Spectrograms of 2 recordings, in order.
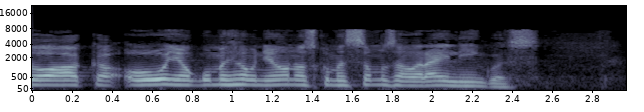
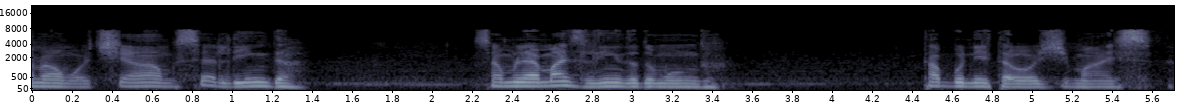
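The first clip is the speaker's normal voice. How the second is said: soft, tender and lower, like whispering to your wife; sweet loving voice; 7 semitones lower, 12 dB quieter than usual. Shown as a demonstration. Husband sweet-talking his wife, tender and soft. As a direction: melt into a gentle love declaration, much softer. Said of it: "eu falo com uma voz mais, mais doce".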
